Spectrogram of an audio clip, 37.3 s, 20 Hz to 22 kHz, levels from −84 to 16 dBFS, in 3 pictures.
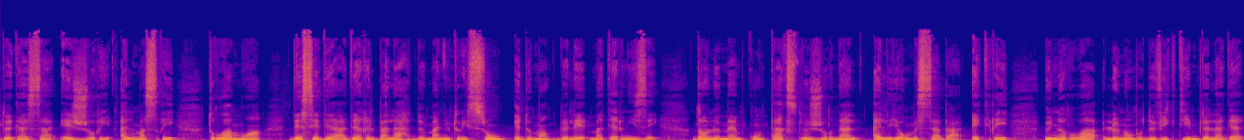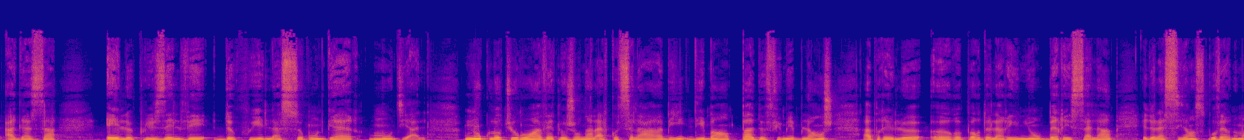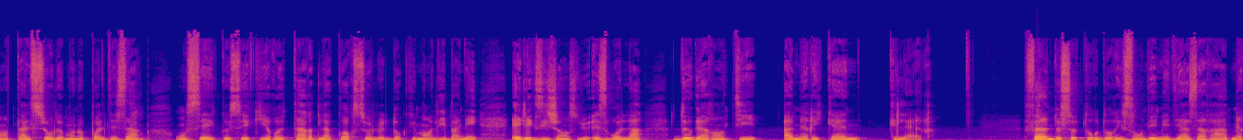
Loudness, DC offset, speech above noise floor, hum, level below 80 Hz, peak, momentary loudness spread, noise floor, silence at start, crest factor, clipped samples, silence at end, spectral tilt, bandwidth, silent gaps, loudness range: -17 LUFS; under 0.1%; 32 dB; none; -42 dBFS; 0 dBFS; 7 LU; -48 dBFS; 0 s; 16 dB; under 0.1%; 0 s; -6.5 dB/octave; 17.5 kHz; none; 3 LU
